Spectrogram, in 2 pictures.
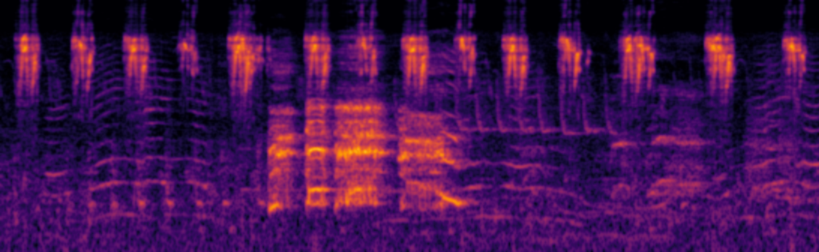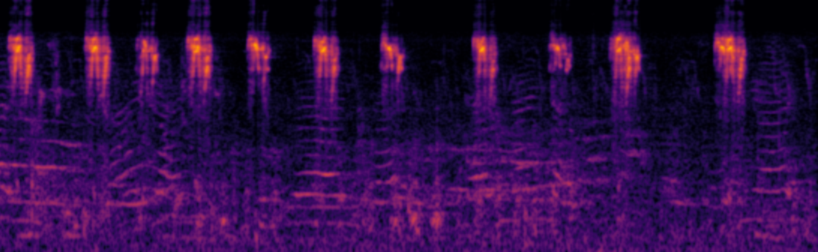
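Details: Three young house sparrows fed at the nest by mother and father; a long run of quick, sharp, high chirps, joined early on by a burst of harsher, excited chattering, then continuing steadily.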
